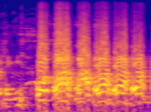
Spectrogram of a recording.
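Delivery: loud burst of laughter. Real, not acted. Laughing at the plot twist.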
